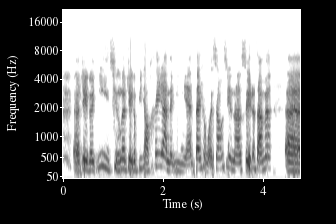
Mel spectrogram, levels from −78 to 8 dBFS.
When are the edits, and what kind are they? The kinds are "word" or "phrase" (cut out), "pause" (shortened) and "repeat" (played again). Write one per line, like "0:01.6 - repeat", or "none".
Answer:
none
